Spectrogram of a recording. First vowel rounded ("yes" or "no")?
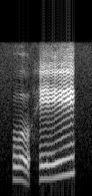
yes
